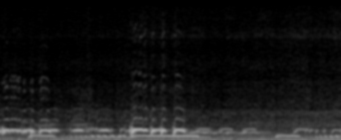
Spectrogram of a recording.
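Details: Local zebra doves sing to coax reluctant birds into singing. A drawn-out purring coo runs under crisp, stuttering higher coo notes from another bird, overlapping throughout.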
